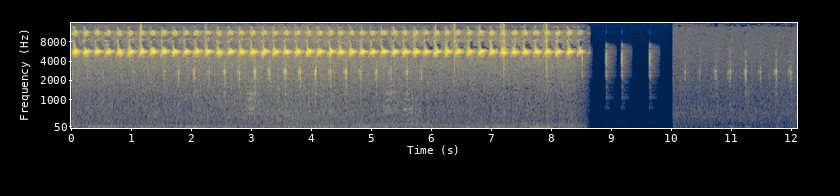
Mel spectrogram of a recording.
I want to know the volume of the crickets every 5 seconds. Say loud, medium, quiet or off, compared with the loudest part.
loud, loud, off.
